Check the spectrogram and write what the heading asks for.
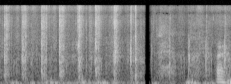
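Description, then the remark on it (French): Quick, steady footsteps of someone running crunch through half-icy snow that gives only slightly underfoot, about a dozen sharp, squeaky steps with a dry, polystyrene-like texture, followed by a brief pause and a short burst of a voice at the end. “Et le bruit, ça fait vraiment penser à du polystyrène.”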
